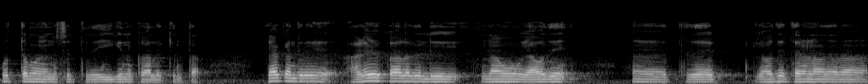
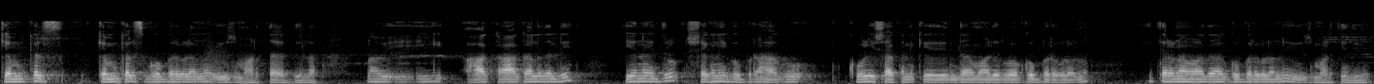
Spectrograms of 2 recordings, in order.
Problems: none marked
